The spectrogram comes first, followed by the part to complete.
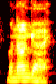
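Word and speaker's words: Monangai: Manangai.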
